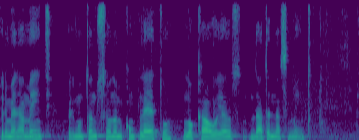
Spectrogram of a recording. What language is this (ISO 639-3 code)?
por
